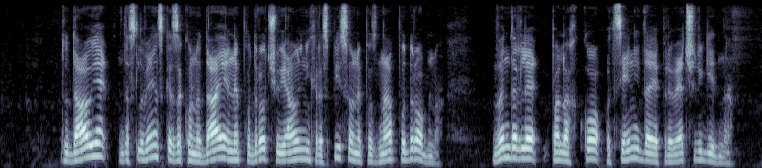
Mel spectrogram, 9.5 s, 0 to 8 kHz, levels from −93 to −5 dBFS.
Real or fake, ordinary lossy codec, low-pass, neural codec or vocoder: real; none; 7.2 kHz; none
